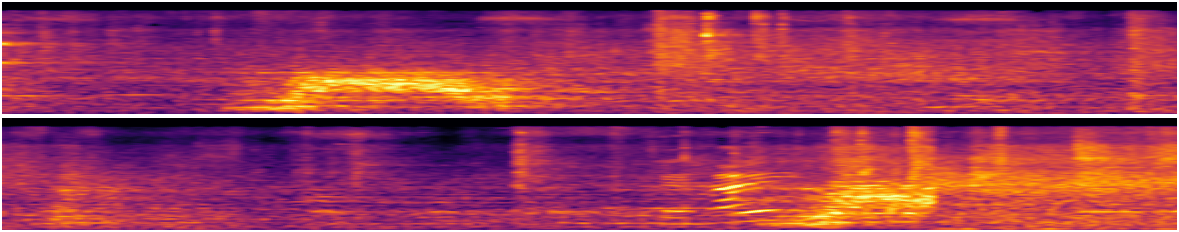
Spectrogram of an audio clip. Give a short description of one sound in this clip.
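A dinosaur model roars loudly now and then.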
